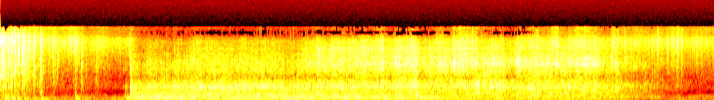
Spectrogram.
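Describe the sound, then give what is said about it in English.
An explosion sound-effect record is played while two panes of glass are crashed: after a quieter opening, a loud explosion erupts, then rumbles on with crackling, splintering debris and crashing glass for several seconds before slowly being faded down. “Then an explosion record played while two panes of glass were crashed.”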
